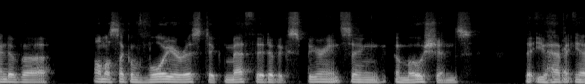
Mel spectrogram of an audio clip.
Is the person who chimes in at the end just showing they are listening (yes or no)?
no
